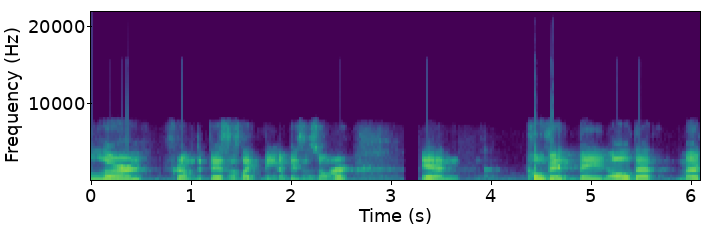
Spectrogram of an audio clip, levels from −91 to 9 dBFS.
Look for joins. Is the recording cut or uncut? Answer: uncut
